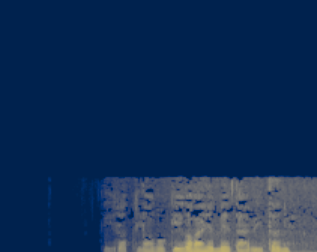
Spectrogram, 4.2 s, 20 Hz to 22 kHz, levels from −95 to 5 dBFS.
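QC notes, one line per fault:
Throughout: Vorbis compression. The speech sounds heavily grainy and hissy, with roughened tones, smeared consonant attacks and nothing above 6.5 kHz. The likely cause is a low-quality Vorbis encode, with a damage level that fits a bitrate of around 13.5 kbps. Vorbis draws a smooth spectral outline and quantises the detail on top of it. At this setting the treble is cut off, and the fine detail that remains is coded so coarsely that it turns into noise of similar energy.
0.00–2.54 s: truncation distortion on a fade. The quiet fade at the start sounds gritty and stepped, and it is worst from 0.00 to 2.17 s, where the level sits lowest. The gain stage driving the fade kept too few bits and added no dither, which fits a 10-bit word length. At these low levels the waveform spans only a few quantisation steps, so it becomes a blocky staircase, and that staircase adds distortion that follows the signal.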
